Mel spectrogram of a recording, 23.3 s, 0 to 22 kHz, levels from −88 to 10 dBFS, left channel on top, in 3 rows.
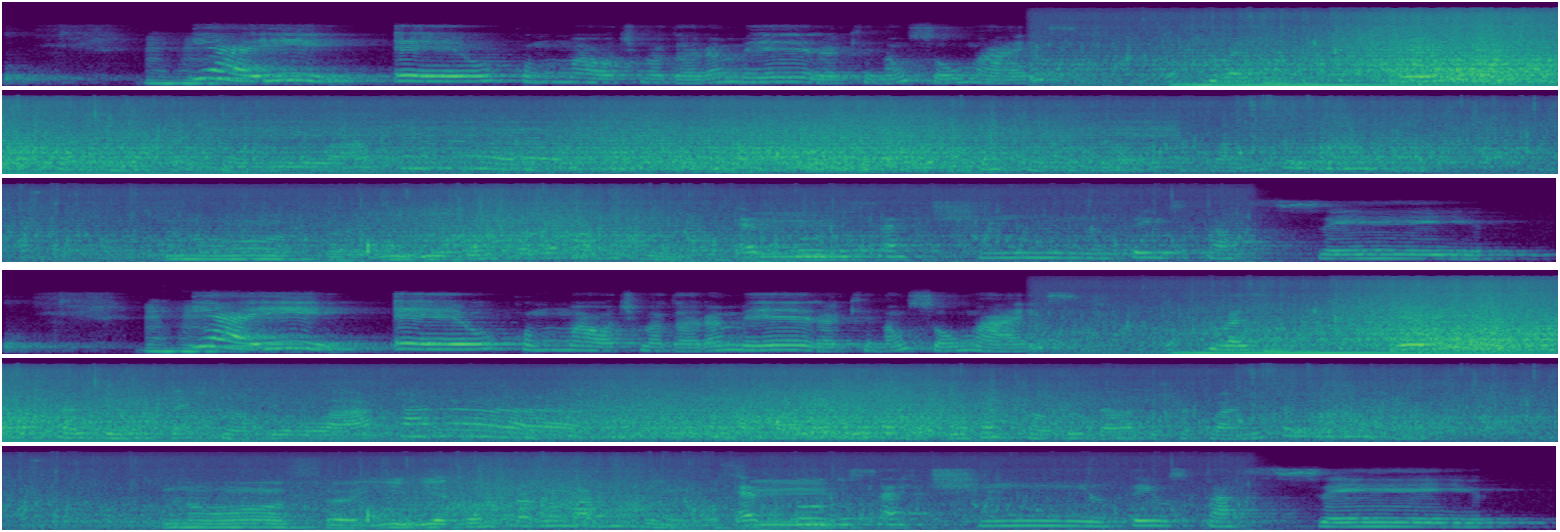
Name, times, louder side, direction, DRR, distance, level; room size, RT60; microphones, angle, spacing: voice 1, 0.0-0.6 0.9-5.6 6.0-10.8 11.4-14.9 19.2-23.0, right 2 dB, 35° right, 8 dB, 0.7 m, -29 dB
voice 2, 0.7-1.1 6.3-6.4 16.4-19.7, right 3 dB, 85° right, 8 dB, 0.9 m, -29 dB
sound 1, 5.1-21.8, left 1 dB, 5° left, 0.7 m, -26 dB
sound 2, 5.8-11.2, equal, 25° left, 4.1 m, -35 dB
Guitar, 8.8-13.7, left 6 dB, 60° left, 0.6 m, -39 dB
15.0 x 5.9 x 9.8 m, 1.3 s
head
